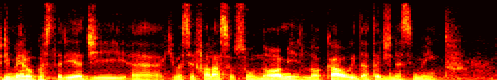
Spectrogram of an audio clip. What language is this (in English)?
Portuguese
